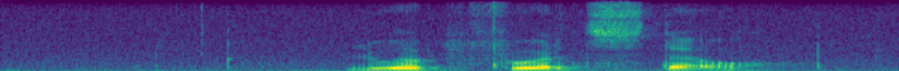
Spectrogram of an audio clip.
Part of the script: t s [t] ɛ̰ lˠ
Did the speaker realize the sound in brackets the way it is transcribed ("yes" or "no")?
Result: yes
